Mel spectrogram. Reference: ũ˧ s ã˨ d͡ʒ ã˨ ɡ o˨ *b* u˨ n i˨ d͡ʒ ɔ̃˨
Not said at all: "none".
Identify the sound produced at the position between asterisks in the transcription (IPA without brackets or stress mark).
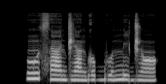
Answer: b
